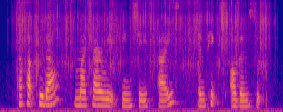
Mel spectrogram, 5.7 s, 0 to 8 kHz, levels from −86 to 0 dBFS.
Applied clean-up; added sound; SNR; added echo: none; Rattle; 12 dB; none.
